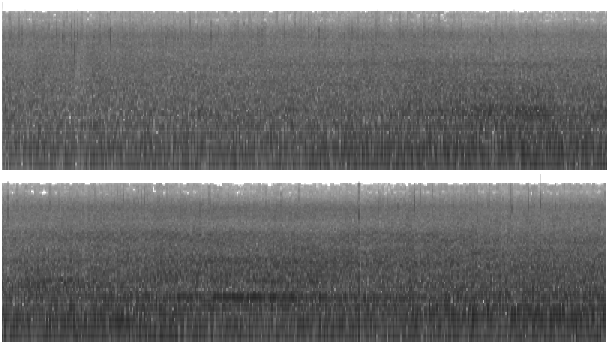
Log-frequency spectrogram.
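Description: A train approaches and rumbles past close by, growing louder.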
